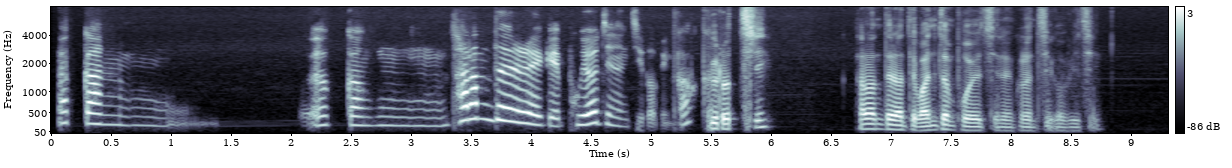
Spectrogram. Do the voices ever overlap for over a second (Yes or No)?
No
